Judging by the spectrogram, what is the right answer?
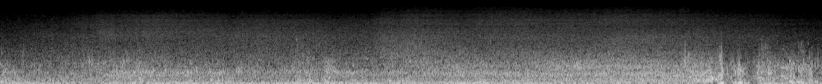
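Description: Ocean surf washing and sloshing right at the microphone at water level, with wind noise on the microphone. About seven seconds in, a few sharp splashes as a wave breaks over it.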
